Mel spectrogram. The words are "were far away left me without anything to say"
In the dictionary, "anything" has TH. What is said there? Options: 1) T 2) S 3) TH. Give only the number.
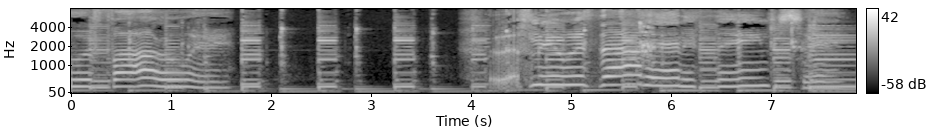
3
